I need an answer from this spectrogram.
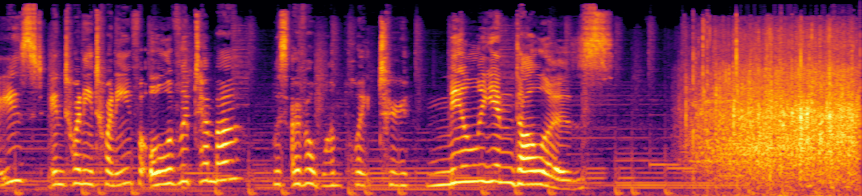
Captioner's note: cheering and applause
